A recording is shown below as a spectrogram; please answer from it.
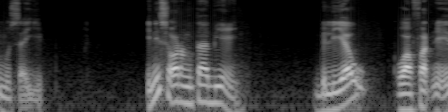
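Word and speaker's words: Sa'id ibn al-Musayyib: yang bernama Said Ibnul musayyib ya ada yang membacanya Said Ibnu musayyab tapi yang lebih tepat adalah Said Ibnu musayyib ini seorang tabiin beliau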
